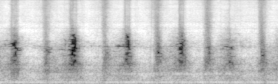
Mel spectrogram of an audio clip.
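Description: Fingertips rub and scratch the surface and edge of a small, solid, black abrasive sanding sponge block. The result is a steady run of rhythmic, bright, hissy scraping strokes, with a constant low hum underneath.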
